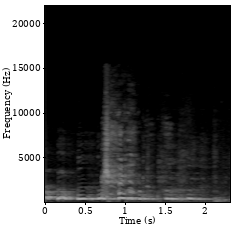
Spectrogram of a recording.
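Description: Women laughing, in breaking chuckles with a breathy burst about a second in.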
